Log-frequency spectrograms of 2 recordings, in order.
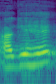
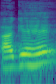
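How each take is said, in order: The two takes are said the same way.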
